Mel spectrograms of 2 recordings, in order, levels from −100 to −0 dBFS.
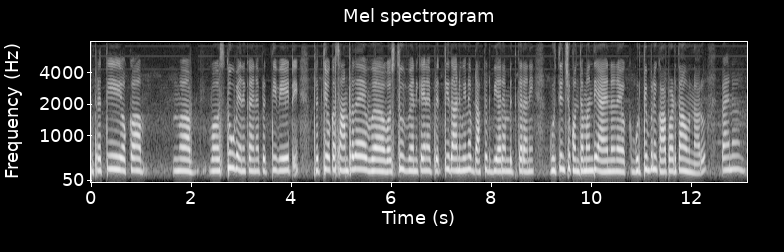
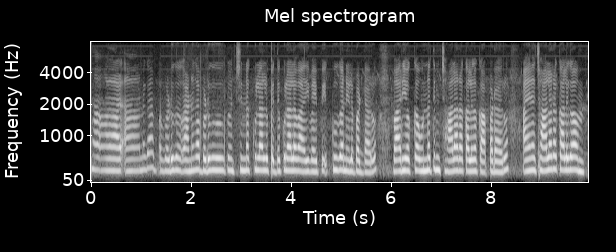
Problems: background sounds at intervals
